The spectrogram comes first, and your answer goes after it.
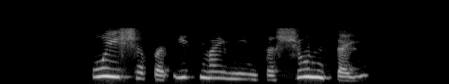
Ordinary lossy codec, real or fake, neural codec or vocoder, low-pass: Opus, 24 kbps; fake; codec, 16 kHz, 8 kbps, FunCodec, trained on Chinese and English, 25 frames a second; 5.4 kHz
